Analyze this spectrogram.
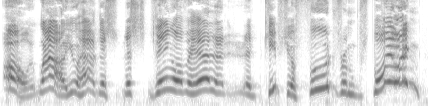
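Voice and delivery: wide-eyed alien marvelling at a calendar; awed clueless alien. Retold or imitated. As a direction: gawk at every human gadget. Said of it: "Aliens could just be like".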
